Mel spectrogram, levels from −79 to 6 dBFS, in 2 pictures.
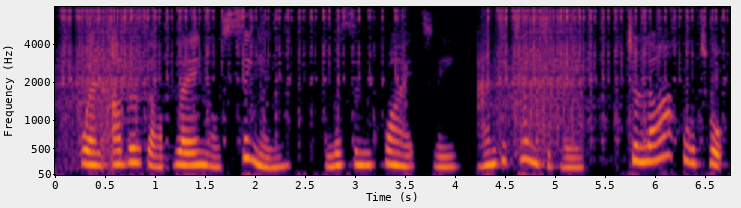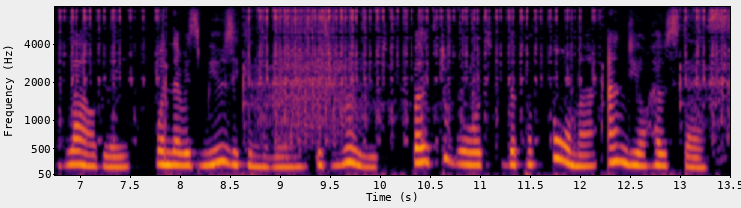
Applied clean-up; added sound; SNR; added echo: classical method spectral subtraction.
